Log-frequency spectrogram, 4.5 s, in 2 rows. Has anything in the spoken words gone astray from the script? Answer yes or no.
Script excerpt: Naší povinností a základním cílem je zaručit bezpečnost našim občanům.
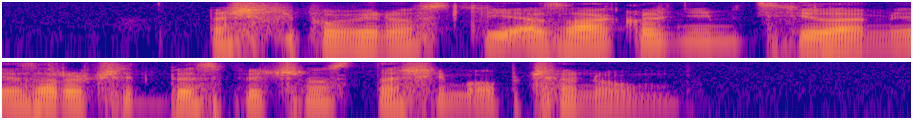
no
